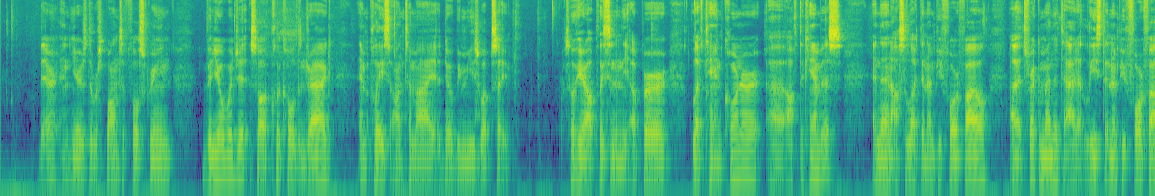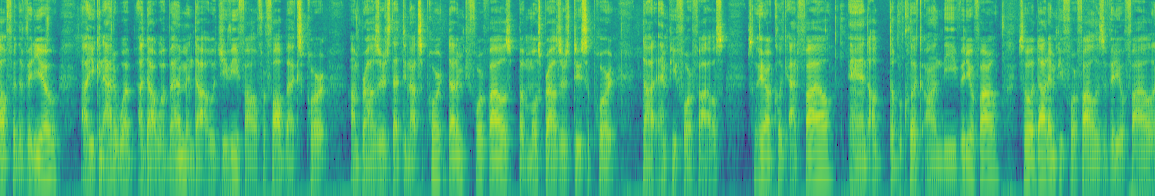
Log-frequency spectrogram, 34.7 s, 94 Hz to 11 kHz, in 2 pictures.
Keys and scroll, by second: 0.0-0.6 typing.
